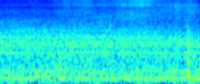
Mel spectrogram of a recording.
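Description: A steady low hum with an even hiss, unchanging throughout.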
